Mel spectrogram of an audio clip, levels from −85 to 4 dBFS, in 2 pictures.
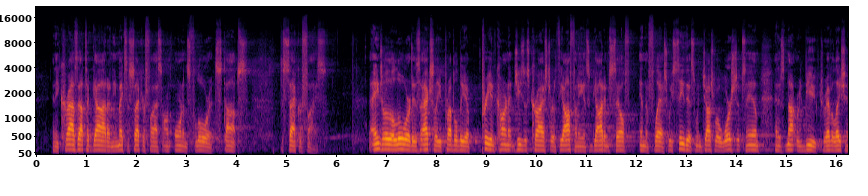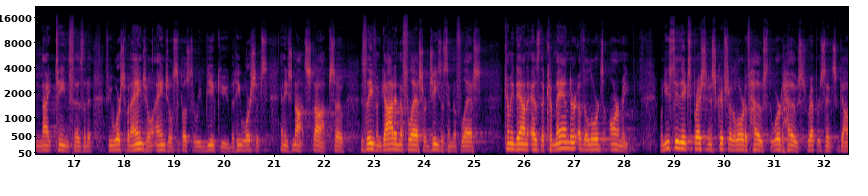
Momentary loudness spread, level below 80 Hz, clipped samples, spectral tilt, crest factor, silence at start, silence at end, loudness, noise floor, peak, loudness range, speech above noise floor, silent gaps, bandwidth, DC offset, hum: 13 LU; -70 dBFS; under 0.1%; -5 dB/octave; 18 dB; 0.35 s; 0 s; -25 LUFS; -55 dBFS; -6 dBFS; 6 LU; 31 dB; none; 16.5 kHz; under 0.1%; none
